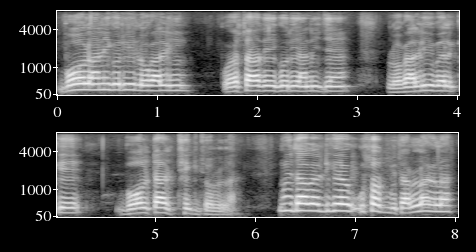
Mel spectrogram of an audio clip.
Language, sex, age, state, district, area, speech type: Odia, male, 30-45, Odisha, Bargarh, urban, spontaneous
